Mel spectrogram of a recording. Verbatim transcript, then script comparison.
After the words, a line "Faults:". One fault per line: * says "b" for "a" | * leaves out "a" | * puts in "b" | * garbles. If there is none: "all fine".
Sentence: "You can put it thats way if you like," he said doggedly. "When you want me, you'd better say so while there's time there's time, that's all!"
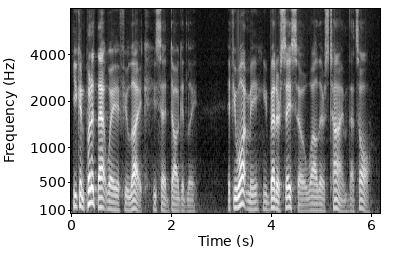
"You can put it that way if you like," he said doggedly. "If you want me, you'd better say so while there's time, that's all!"
Faults:
* says "that" for "thats"
* says "If" for "When"
* leaves out "there's time"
